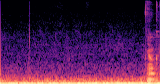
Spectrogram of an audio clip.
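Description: A steady low rumble with nothing else prominent over it; a man's voice starts right at the end.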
